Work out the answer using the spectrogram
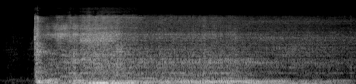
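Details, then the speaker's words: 1965 Ford Econoline van stored since 2011, carburettor primed with gas: engine catches, runs raggedly and fades within seconds after running the float bowl dry; no fuel coming through the filter from the pump, fuel starvation. "I ran off the bowl but there's no fuel coming through the filter"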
